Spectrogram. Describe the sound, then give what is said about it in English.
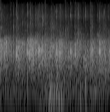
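A crowd gives God a praise clap in a dense, sustained burst of applause, many hands blending into a steady, rapid patter that stays at an even loudness throughout. “Come on, give God a praise clap if you are.”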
